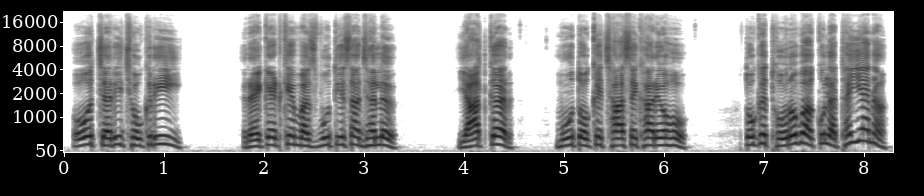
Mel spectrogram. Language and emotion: Sindhi, angry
